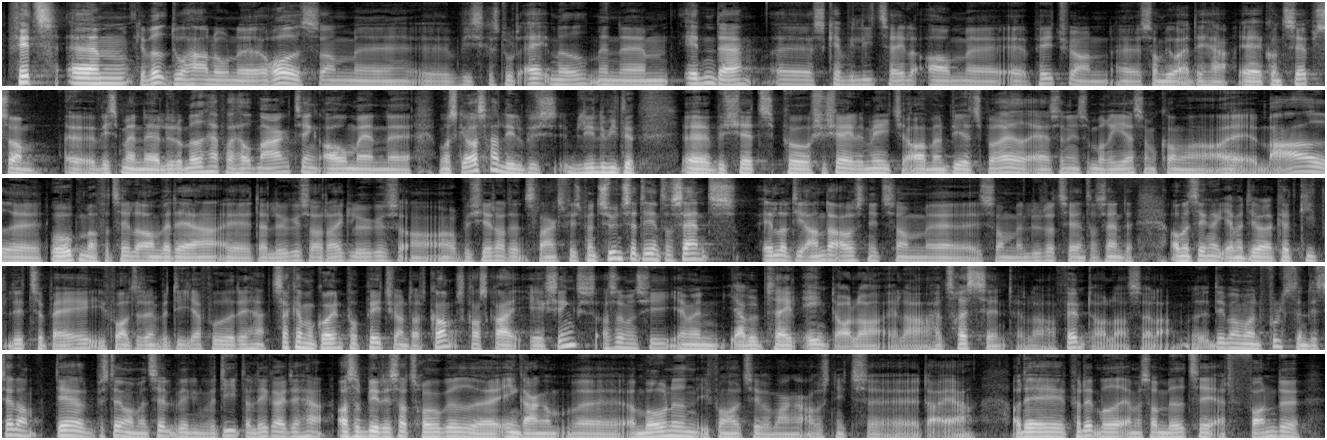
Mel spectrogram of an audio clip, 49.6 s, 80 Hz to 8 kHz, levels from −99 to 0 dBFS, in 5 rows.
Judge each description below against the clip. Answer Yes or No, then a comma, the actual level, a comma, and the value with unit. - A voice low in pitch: Yes, low, 110 Hz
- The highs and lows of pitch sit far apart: No, average, 3.3 semitones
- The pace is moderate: No, fast, 245 wpm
